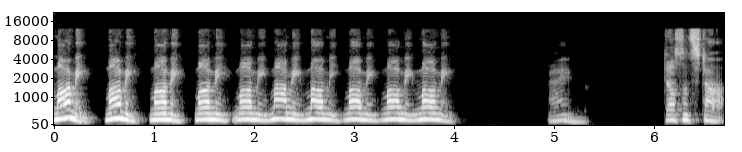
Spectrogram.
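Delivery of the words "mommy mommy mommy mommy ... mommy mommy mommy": mock two-year-old voice. Explaining the body's insistent voice, imitating a two-year-old. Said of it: "It's like the two-year-old".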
